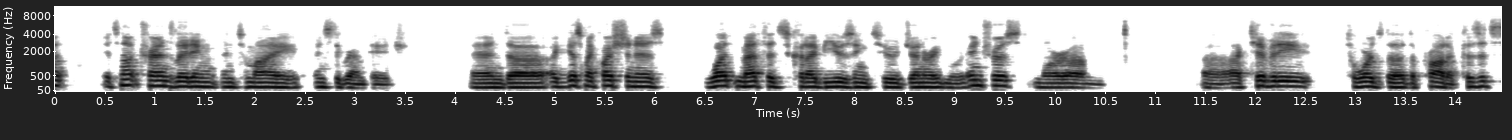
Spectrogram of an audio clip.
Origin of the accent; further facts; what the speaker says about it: Ontario, Canada; Ontario, Canada.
